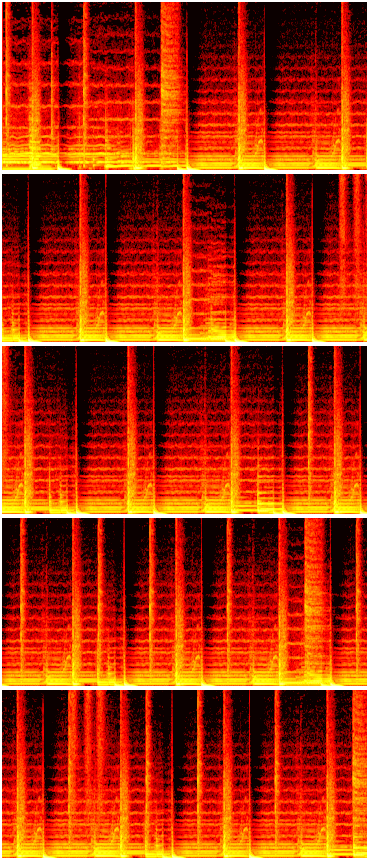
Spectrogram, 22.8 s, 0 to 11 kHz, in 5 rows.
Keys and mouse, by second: 0.1 double click, 0.2 alt+click, 1.7 double click, 2.9 alt+click, 5.2 double click, 5.5 alt+click, 6.7 double click, 8.6 alt+click, 10.4 double click, 10.8 alt+click, 12.8 double click, 13.6 alt+click, 14.9 double click, 15.3 alt+click, 17.1 f, 18.6 double click.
